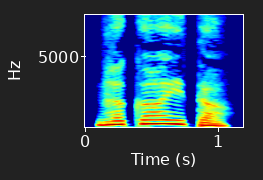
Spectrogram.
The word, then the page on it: ಢಕಾಯಿತಿ: ḍhakāyiti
